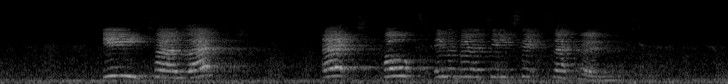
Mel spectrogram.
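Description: A woman speaks loudly nearby.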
